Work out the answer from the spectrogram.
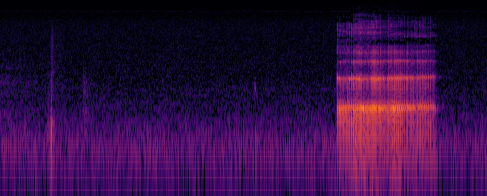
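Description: Quiet room, then one loud, drawn-out burp lasting about a second; a single belch.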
